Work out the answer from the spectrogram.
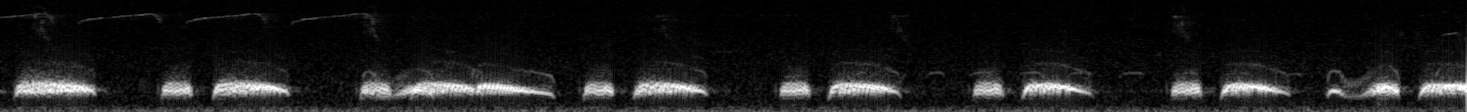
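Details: Spotted dove recorded in Ninh Thuận, Vietnam, delivering repeated husky coos about once a second, mixing clipped and longer notes. Thin rising whistles from another bird are heard early on.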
